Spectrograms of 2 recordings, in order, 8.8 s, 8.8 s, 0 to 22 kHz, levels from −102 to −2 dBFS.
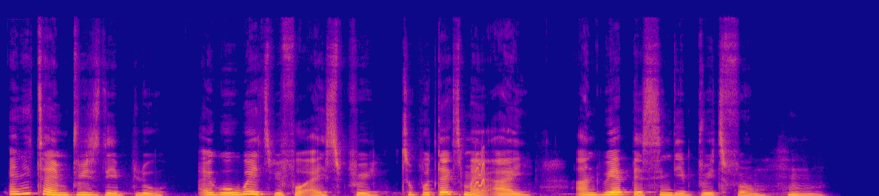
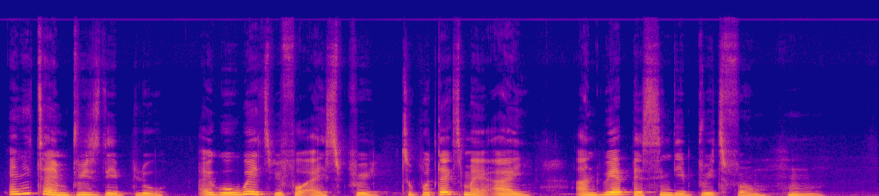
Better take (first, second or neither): second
